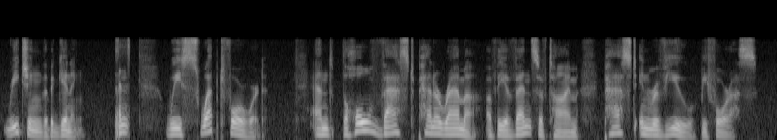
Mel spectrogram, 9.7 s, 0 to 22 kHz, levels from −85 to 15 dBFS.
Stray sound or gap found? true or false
true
